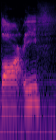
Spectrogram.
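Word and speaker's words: ضعيف: ওই জয়ীফ হাদিস বলে, জয়ীফ কিন্তু মূলত দয়ীফ, দয়াদ আইন ইয়াফা, দয়ীফ অর্থ হচ্ছে দুর্বল, দয়ীফ শব্দ অর্থ কি, দুর্বল। আপনি যদি বলেন হুজুর তাহলে উচ্চারণ কোনটা সহি, দুইটাই সহি, তবে প্রথমটা দোয়াতের দোয়াত উচ্চারণ করাটা সহি, ঠিক আছে, এটা সব থেকে মানে সহির উপরেও ভালো। আপনি এখন থেকে বলবেন দয়ীফ হাদিস, তো এটা ভালো।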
